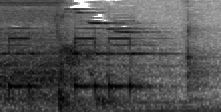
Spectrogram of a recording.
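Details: A short series of high electronic alarm tones from a MEDUMAT Easy CPR emergency ventilator: the supply-pressure-low alarm, triggered by closing the oxygen bottle during a function check.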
